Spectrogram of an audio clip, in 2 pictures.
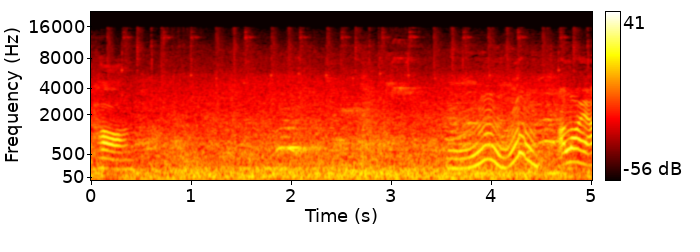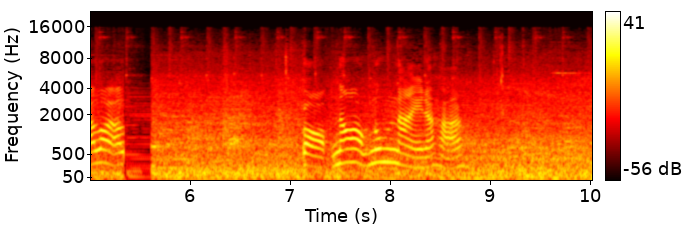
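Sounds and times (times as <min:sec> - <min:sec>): busy market hall noise: 0:00.0 - 0:10.0.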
